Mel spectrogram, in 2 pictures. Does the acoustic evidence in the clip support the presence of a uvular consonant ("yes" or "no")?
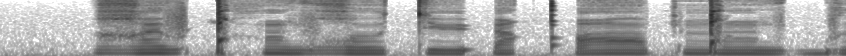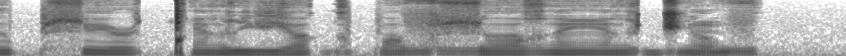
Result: yes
